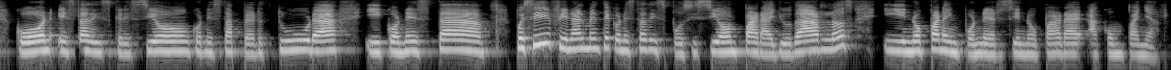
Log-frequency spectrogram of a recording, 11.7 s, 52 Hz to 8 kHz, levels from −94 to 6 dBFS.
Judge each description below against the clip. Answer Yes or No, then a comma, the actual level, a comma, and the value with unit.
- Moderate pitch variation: Yes, average, 3.5 semitones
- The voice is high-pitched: Yes, high, 200 Hz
